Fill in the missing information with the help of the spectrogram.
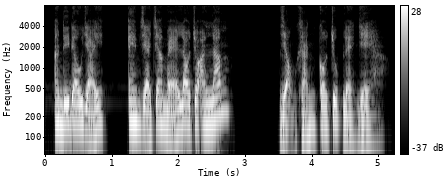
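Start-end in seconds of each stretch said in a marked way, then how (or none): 0.1-2.7 hurried, anxious, worried, much higher pitch. On the phone, a woman asks a man who went off where he is, hurried and worried. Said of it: "Ngọc vội lo lắng".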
